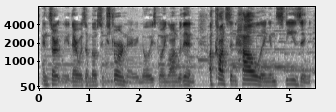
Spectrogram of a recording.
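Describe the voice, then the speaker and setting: A woman's voice: extremely low pitch, normal speed, over music. A woman narrating a storybook expressively as an audiobook reader.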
